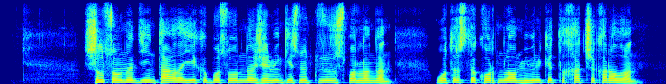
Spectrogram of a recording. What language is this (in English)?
Kazakh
